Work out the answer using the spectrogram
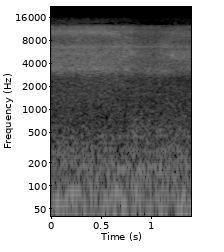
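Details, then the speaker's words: Constant sharp hiss of escaping air with no rhythm from a 1/2 inch air hose leaking at its crimped fitting, still leaking after tightening; to be fixed by replacing it with a reusable brass fitting. "I got here is a leaking hose, air hose. They would tip it all up, still leaking. You hear it, really bad."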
